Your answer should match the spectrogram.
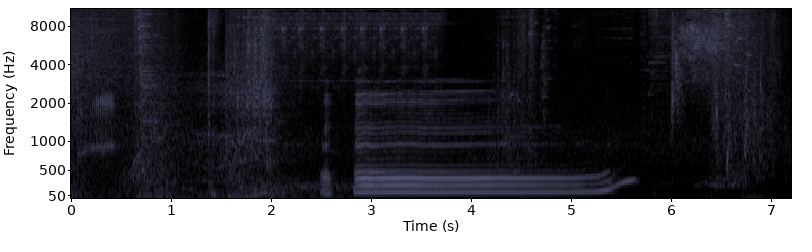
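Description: A single long, deep, creaky frog croak from the Hearthstone video game sounds for about three seconds, standing out over quieter game noise.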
